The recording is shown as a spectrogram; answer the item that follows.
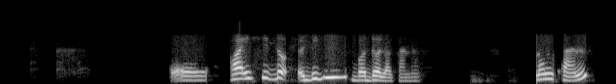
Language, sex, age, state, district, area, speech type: Santali, female, 18-30, West Bengal, Paschim Bardhaman, rural, conversation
